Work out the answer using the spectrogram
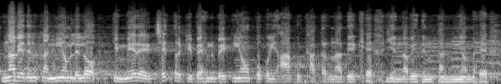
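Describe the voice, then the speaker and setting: A man's voice: mid-range voice, fairly even intonation, a little fast. Impassioned male preacher in echoing hall. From India. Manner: impassioned, rhetorical, repeats phrases and calls on the crowd. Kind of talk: devotional sermon with sung verses. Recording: echoey hall with long reverb and music.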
